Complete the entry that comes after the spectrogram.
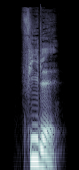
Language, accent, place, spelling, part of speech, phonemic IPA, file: German, Germany, Berlin, Fiedel, noun, /ˈfiːdəl/, De-Fiedel.ogg
- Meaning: 1. violin, fiddle 2. vielle (medieval kind of violin)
